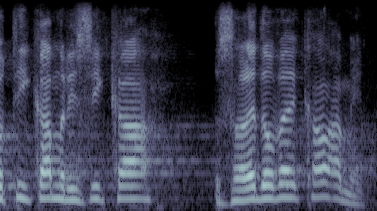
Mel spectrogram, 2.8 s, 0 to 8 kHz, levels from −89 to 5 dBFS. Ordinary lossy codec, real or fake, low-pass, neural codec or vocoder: Opus, 16 kbps; real; 7.2 kHz; none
